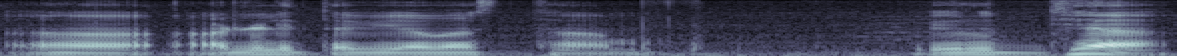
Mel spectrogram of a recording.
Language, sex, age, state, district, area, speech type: Sanskrit, male, 30-45, Karnataka, Dakshina Kannada, rural, spontaneous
